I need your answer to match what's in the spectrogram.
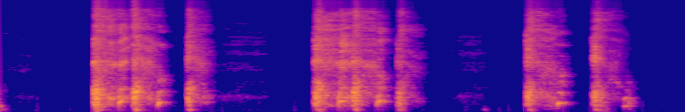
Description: I am struggling with a bad cold, cough and chest infection so tonight might be a very short live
